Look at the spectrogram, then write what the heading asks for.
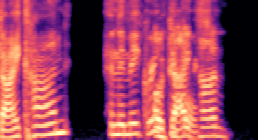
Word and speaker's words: daikon: And then that other raised bed on the right is just daikon radish.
